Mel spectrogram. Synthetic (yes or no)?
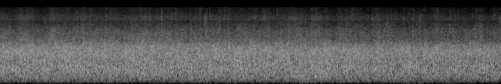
yes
